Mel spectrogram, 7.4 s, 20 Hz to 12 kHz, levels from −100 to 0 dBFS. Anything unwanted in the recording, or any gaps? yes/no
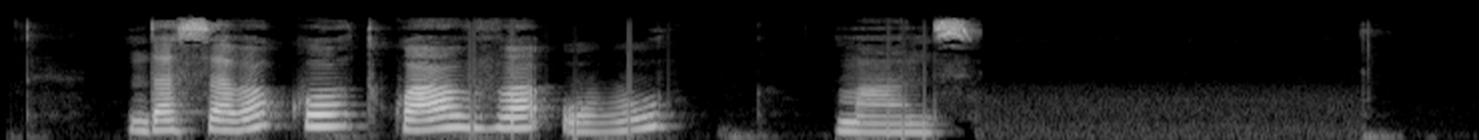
no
